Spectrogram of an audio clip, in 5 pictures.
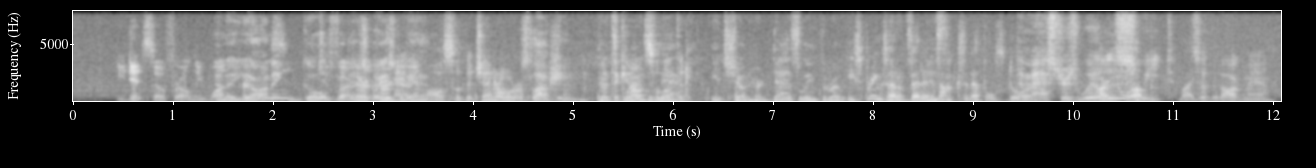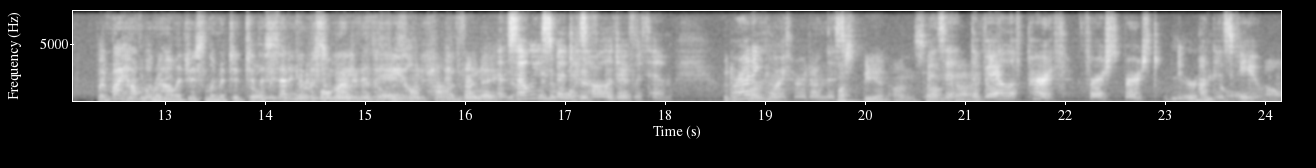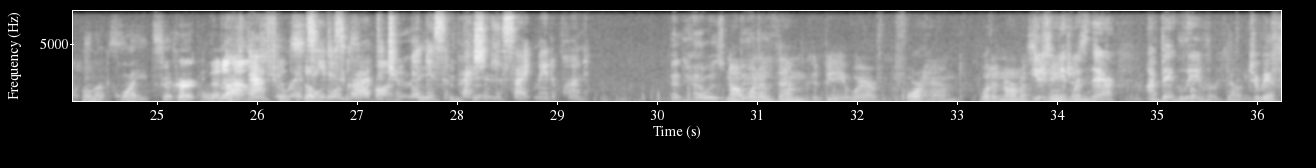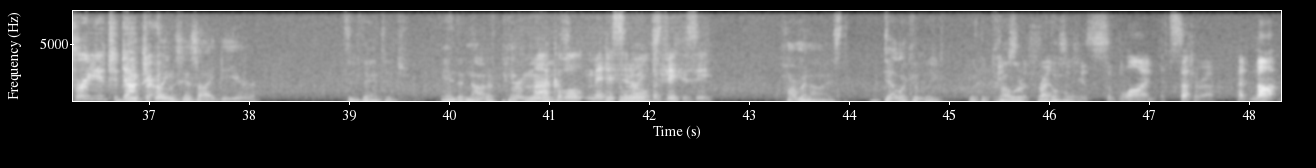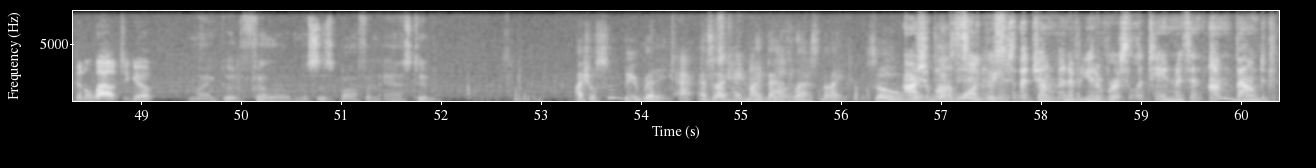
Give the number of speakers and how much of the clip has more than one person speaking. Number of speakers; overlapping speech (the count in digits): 10, about 51%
